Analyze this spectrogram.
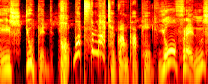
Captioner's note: oinks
